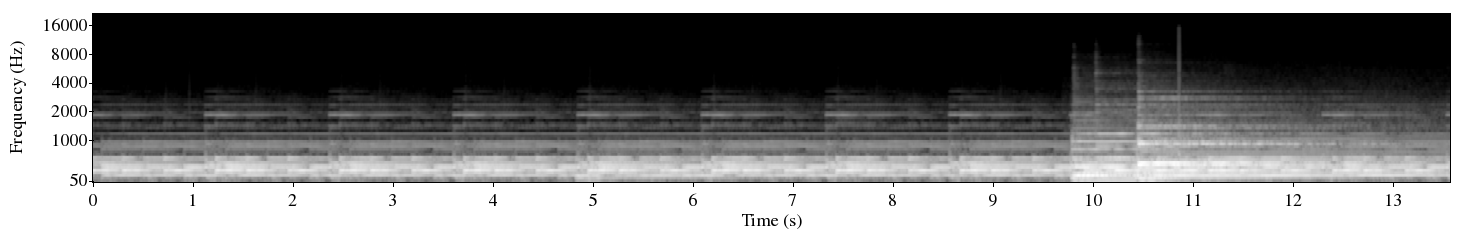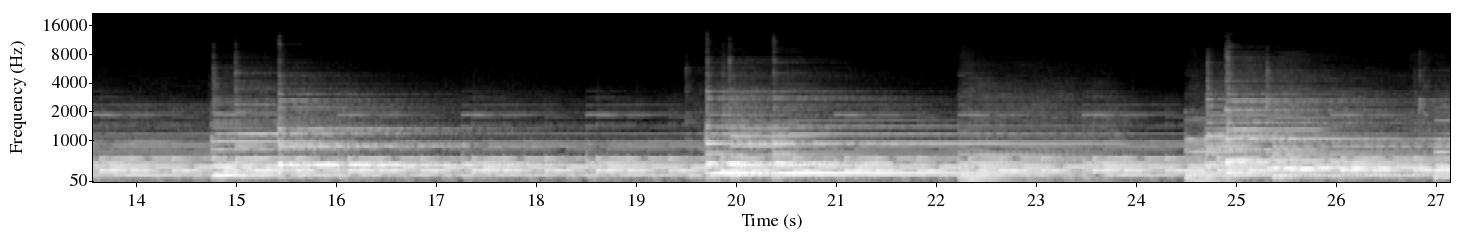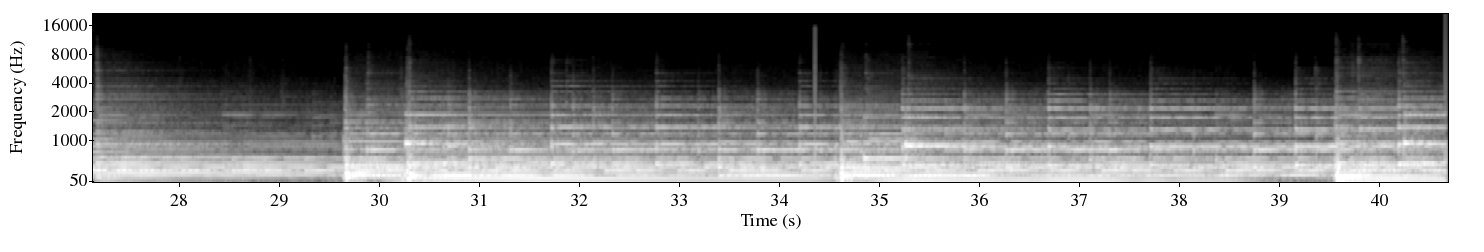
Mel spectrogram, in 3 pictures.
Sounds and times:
Music: 0.0s - 40.6s.

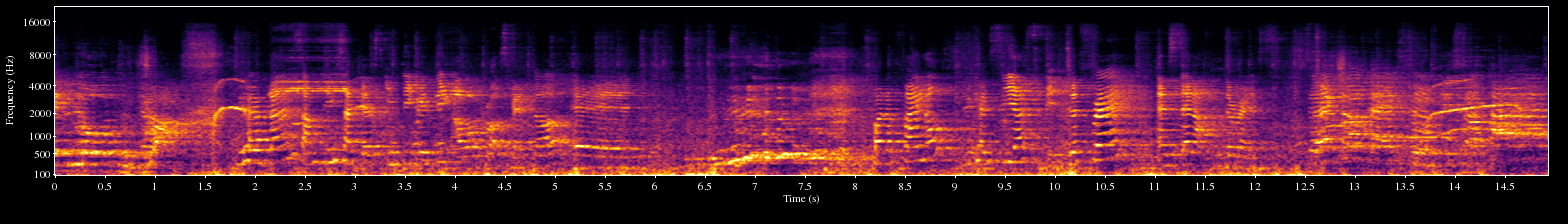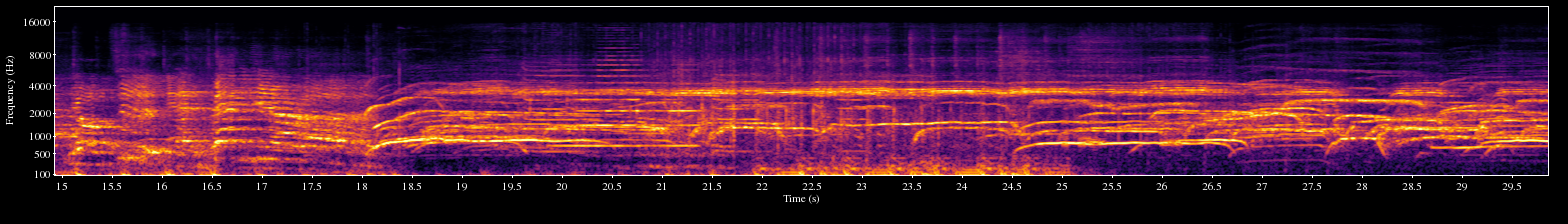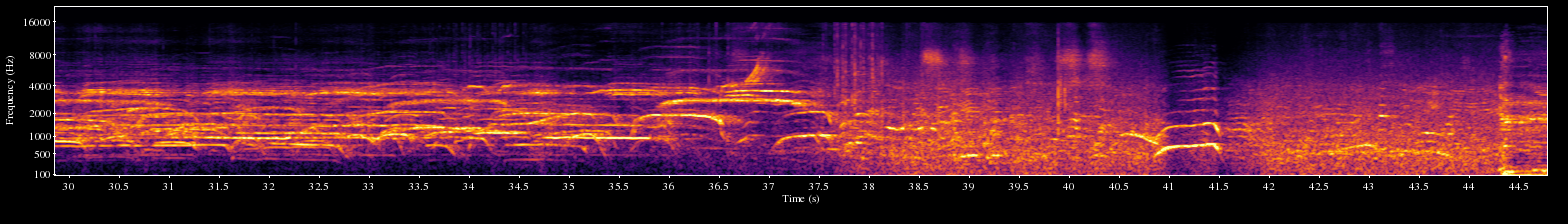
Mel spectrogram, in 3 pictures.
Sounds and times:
Music: 0.0s - 25.6s
Speech: 1.9s - 5.9s, 8.2s - 14.3s.

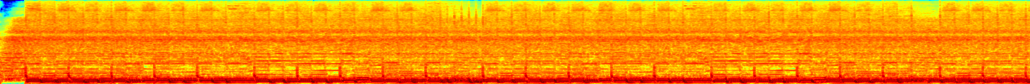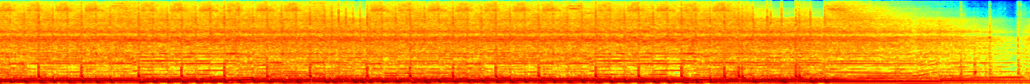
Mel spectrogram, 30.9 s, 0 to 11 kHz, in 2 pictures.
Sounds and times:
Music: 0.0s - 30.9s.

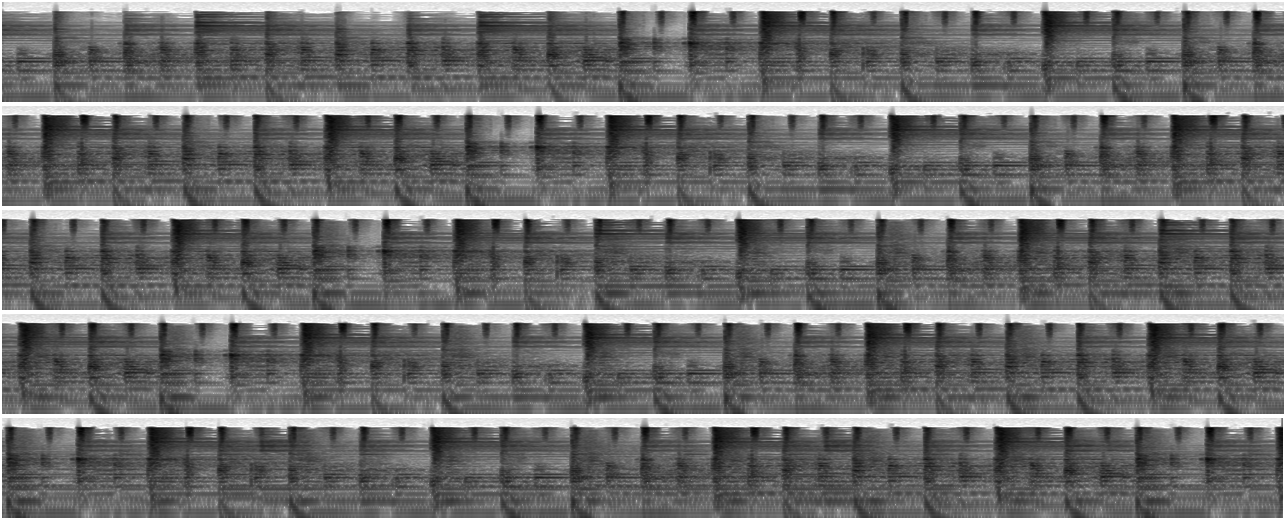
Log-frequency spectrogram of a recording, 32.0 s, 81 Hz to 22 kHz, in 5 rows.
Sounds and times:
Music: 0.0s - 32.0s.

